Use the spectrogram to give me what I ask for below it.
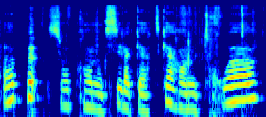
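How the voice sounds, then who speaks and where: A slightly hoarse woman presenting her oracle card decks, reading card names and texts aloud in a soft, unhurried way. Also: medium pitch, animated, slight background noise. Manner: slow and soft-spoken, reads card titles aloud. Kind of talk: casual show-and-tell with card readings.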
